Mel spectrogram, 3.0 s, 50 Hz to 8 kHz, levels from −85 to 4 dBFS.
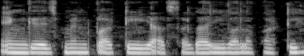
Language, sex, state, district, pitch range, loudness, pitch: Bhojpuri, female, Uttar Pradesh, Deoria, 180-190 Hz, -15 LUFS, 185 Hz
